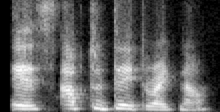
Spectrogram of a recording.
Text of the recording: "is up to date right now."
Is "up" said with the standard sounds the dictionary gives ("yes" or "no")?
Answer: yes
